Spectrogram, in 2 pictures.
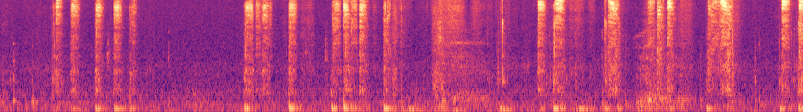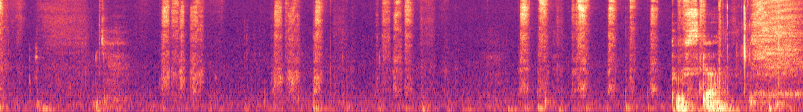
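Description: A pen writing on a notebook page: runs of short scratching strokes in quick bunches, with brief pauses between words.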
